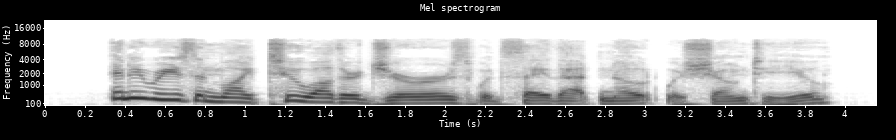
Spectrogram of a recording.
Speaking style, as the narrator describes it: Ito asked

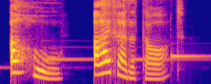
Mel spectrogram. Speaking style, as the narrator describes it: I said brightly, as though I had just been struck dumb by the idea

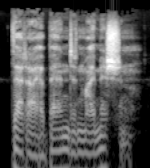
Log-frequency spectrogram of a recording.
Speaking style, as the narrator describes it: she said coldly

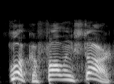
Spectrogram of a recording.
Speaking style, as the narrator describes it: Tripp shouted

